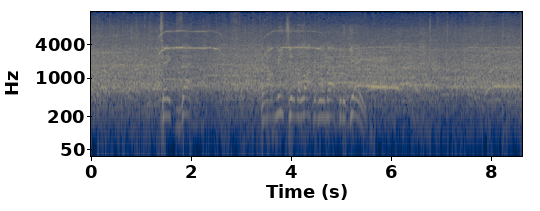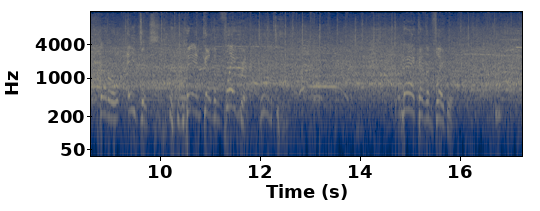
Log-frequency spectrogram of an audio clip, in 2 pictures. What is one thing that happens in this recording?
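A large crowd cheers and roars loudly in a big echoing arena.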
